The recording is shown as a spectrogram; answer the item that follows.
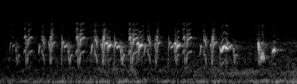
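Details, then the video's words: Rapid chattering fighting song of a sooty-headed bulbul, used to provoke rival birds: a fast run of jumbled bright notes for about two seconds, ending in a few separate sharp chirps. "pancingan trucukan ROPEL TARUNG ini bikin trucuk lain seketika ikut EMOSI tarung"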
